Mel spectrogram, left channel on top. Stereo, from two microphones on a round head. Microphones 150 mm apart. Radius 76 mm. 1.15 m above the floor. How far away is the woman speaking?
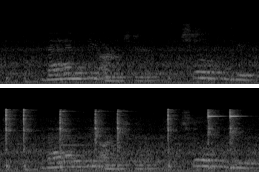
About 7 m.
